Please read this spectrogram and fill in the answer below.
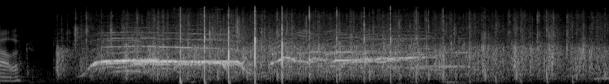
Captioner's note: audience applauding and cheering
